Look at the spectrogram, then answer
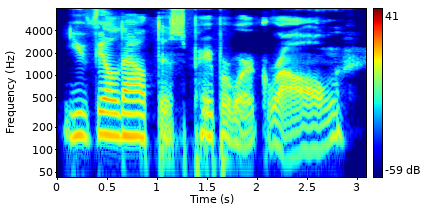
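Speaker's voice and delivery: very low, deep put-on voice. Saying an everyday line the way Morgan would: Morgan voice impression. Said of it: "I'll say it like Morgan".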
